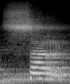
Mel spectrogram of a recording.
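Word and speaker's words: σάρξ: Biblia se le llama es una palabra hebrea que se se pronuncia sar s a r x Esa es la carne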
